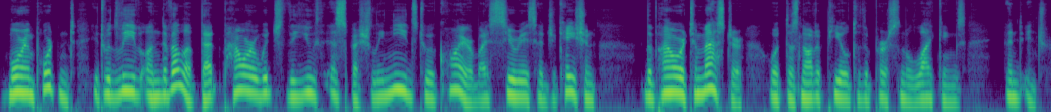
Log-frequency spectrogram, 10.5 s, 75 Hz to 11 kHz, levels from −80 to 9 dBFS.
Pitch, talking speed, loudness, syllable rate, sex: 155 Hz, 185 wpm, -18 LUFS, 6.2 syllables/s, male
